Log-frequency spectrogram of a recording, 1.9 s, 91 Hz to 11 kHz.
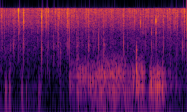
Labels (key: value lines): label: biophony, growl
recorder: SoundTrap 600 or HydroMoth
